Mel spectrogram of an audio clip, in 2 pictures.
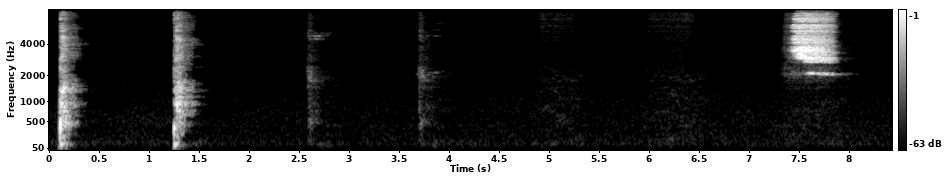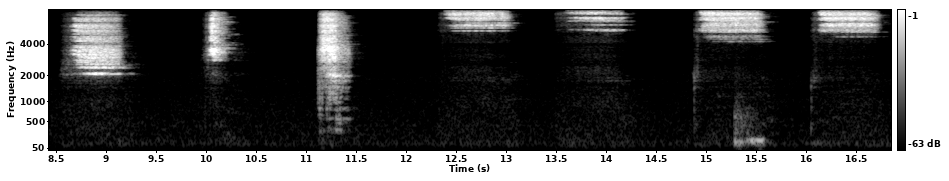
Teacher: You shouldn't feel any vibration. That's because those sounds are voiceless.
